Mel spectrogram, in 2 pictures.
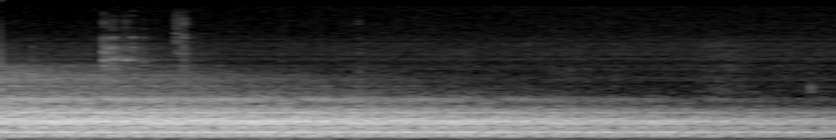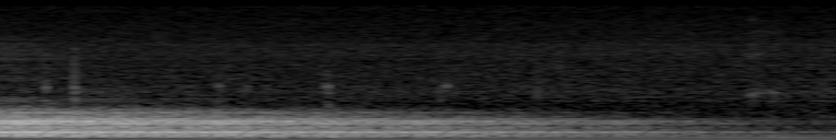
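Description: The band's final chord ringing out after the drums and bass stop, fading away steadily over about seven seconds.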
